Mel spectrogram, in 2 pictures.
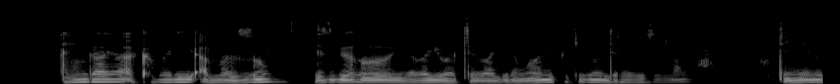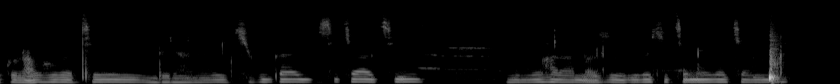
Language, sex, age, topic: Kinyarwanda, male, 18-24, government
